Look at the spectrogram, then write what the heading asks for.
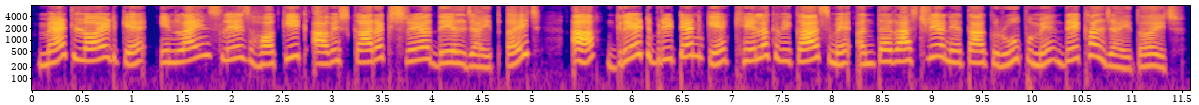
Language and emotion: Maithili, neutral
